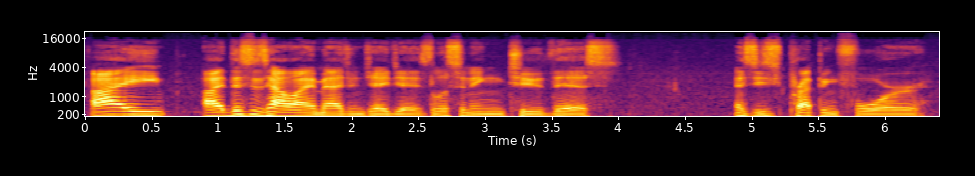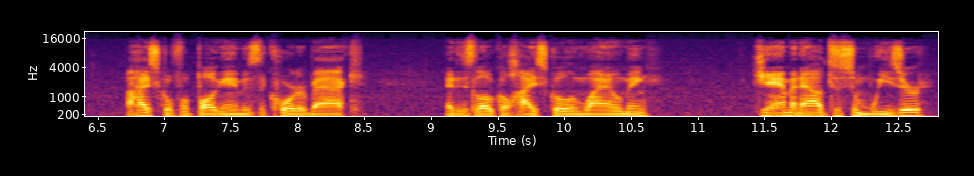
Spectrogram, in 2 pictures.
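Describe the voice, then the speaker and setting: An American man co-hosting a lively sports talk radio show. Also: on the low side, normal speed.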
